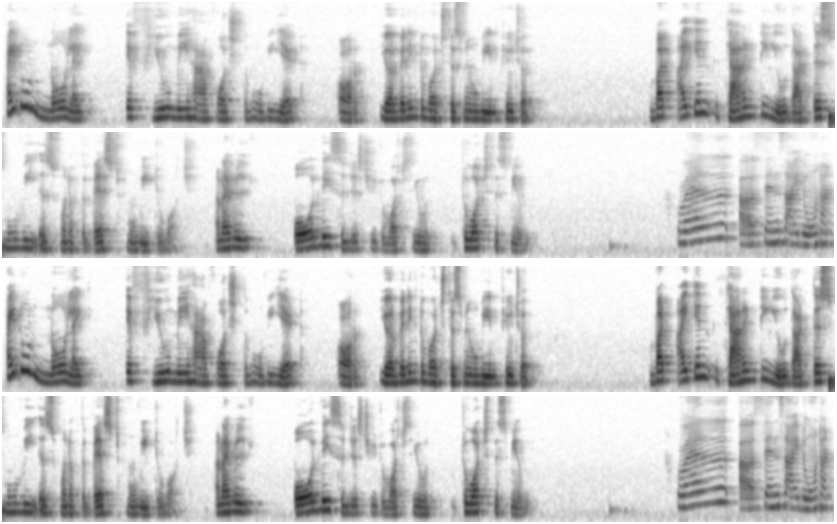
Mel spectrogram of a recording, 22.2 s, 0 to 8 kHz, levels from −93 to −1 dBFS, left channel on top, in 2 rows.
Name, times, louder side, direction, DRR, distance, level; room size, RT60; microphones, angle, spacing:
voice 1, 0.1-1.1 1.7-3.9 4.5-4.8 5.0-7.0 8.6-13.6 14.0-14.4 15.0-16.8 17.3-18.1, right 3 dB, 35° right, 8 dB, 0.4 m, -26 dB
voice 2, 20.1-22.1, right 3 dB, 70° right, 6 dB, 1.3 m, -34 dB
12.5 x 10.0 x 2.8 m, 0.36 s
head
